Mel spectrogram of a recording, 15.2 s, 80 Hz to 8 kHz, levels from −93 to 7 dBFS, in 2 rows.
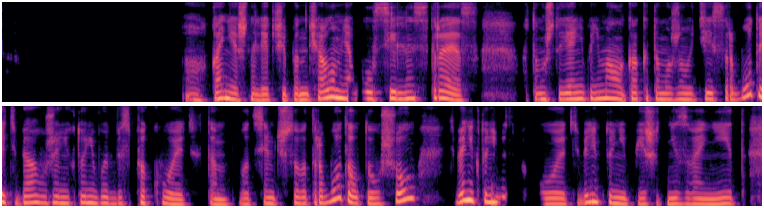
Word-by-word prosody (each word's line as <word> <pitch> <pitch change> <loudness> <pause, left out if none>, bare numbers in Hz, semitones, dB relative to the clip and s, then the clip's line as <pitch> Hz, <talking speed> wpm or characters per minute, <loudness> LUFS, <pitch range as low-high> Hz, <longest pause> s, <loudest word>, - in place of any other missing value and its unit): Это - - -43 1.7
Ах, 150 -3 -7
конечно, 175 -4 +3
легче. 160 +1 -3
Поначалу 165 +7 +1
у - - +7
меня 210 -2 +8
был 190 -1 -1
сильный 190 +1 +2
стресс, 190 -7 -1 0.4
потому 175 0 -4
что 170 +1 -4
я 180 +1 +2
не 190 +1 +2
понимала, 195 0 +2
как 180 +3 -4
это 180 - -4
можно 170 0 -2
уйти 170 +2 -3
с 175 +2 -8
работы, 235 - +1
и - - 0
тебя 190 0 -2
уже 190 -1 -2
никто 180 +2 -3
не 190 - +2
будет 180 -1 -3
беспокоить. 165 -3 -3
Там 145 -1 -2
вот 155 -1 -6
7 165 +2 -2
часов 175 +3 -3
отработал, 190 - 0
ты 170 -1 -3
ушёл, 235 - +1 0.3
тебя 215 +4 +2
никто 255 -4 +8
не 205 0 +6
беспокоит, 160 -4 -6
тебе 195 +6 -2
никто 210 -2 +3
не 165 -3 +1
пишет, 160 +1 -6
не 160 0 +1
звонит, 155 +1 -2
175 Hz, 180 wpm, -22 LUFS, 160-195 Hz, 1.7 s, меня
